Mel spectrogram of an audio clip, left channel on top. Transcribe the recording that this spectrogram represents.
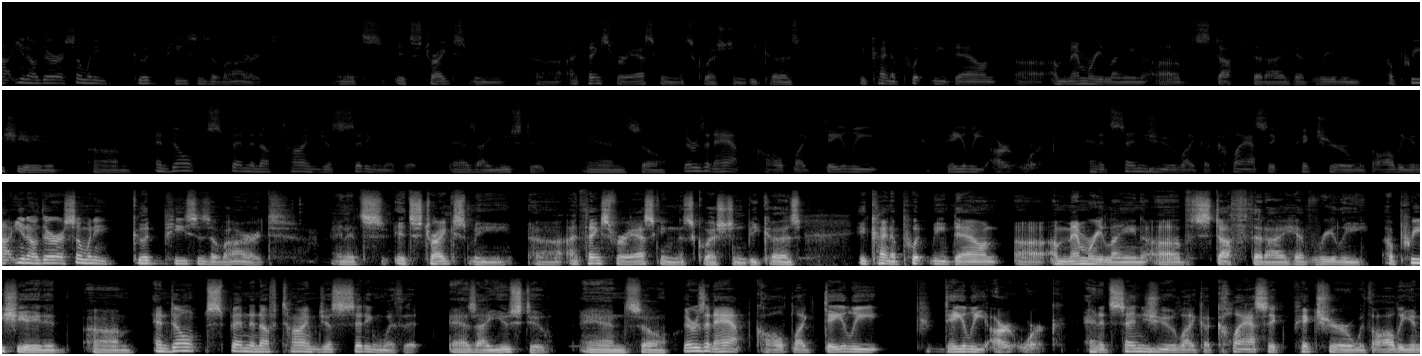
there are so many good pieces of art, and it strikes me. Thanks for asking this question, because it kind of put me down a memory lane of stuff that I have really appreciated, and don't spend enough time just sitting with it as I used to. And so there's an app called like Daily Artwork, and it sends you like a classic picture with all the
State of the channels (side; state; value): left; quieter; 31.4 dB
